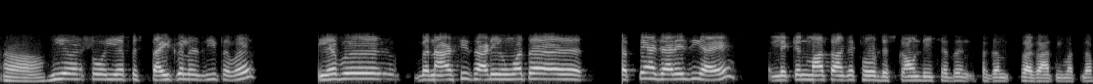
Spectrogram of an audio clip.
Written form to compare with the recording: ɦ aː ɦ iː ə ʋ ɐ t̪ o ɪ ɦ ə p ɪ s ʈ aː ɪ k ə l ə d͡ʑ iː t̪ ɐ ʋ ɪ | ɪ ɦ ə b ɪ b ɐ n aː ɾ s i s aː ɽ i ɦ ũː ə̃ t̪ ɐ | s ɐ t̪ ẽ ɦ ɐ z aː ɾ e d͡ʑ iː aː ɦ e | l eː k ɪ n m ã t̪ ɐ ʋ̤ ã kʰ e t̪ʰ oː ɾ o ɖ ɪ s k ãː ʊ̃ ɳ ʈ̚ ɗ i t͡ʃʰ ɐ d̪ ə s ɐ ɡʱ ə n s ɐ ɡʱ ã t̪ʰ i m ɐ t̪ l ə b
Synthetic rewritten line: ɦ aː ɦ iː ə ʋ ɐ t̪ o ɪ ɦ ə p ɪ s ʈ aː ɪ k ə l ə d͡ʑ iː t̪ ɐ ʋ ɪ | ɪ ɦ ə b ɪ b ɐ n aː ɾ s i s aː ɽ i ɦ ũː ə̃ t̪ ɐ | s ɐ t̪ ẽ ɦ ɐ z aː ɾ e d͡ʑ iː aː ɦ e | l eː k ɪ n m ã t̪ ɐ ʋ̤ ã kʰ e t̪ʰ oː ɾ o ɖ ɪ s k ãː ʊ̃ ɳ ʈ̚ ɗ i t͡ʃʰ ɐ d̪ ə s ɐ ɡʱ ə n s ɐ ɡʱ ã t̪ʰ i m ɐ t̪ l ə b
